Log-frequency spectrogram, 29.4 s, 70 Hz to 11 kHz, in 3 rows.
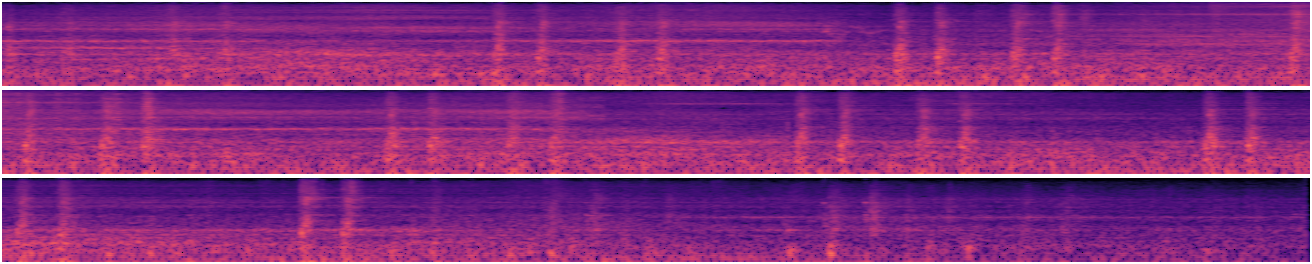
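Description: EMU3000 electric multiple unit pulling out of the station and rolling past at low speed: a steady rumble with shifting whining tones, and its wheels clacking over rail joints in quick pairs as each car goes by. The clacks thin out and the sound fades near the end as the train leaves.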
